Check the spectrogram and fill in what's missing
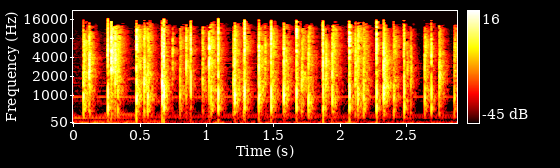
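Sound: clapping hands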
